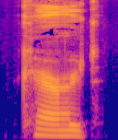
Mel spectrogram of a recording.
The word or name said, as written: carrot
